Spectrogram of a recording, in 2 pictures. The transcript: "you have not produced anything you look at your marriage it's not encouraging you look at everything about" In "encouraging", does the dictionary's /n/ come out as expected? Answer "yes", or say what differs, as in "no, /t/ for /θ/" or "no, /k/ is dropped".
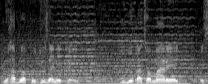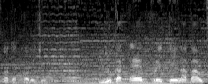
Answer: no, /n/ is dropped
